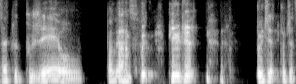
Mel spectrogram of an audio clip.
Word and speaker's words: Puget: So unless it like so, I don't know how you pronounce that. Puget or Puget? Puget.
